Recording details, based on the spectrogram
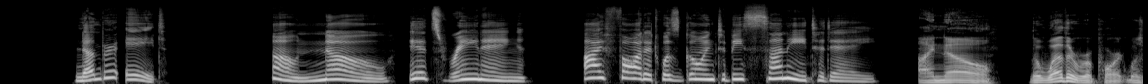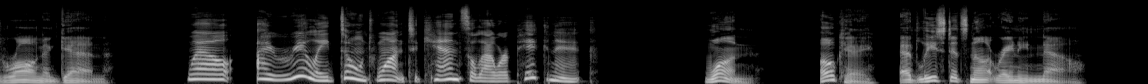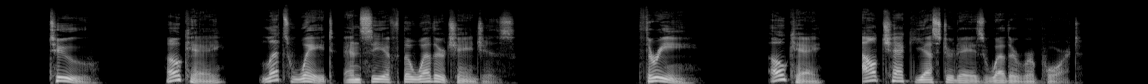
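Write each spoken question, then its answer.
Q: Well, I really don't want to cancel our picnic.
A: 2: Okay, let's wait and see if the weather changes.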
